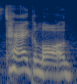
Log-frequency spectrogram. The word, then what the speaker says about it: Tagalog: That's a joke on how some foreigner people pronounce tagalog as tagalog. Yeah, it's tagalog.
